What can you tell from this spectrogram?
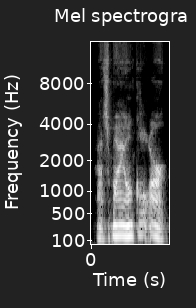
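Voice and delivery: normal talking voice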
